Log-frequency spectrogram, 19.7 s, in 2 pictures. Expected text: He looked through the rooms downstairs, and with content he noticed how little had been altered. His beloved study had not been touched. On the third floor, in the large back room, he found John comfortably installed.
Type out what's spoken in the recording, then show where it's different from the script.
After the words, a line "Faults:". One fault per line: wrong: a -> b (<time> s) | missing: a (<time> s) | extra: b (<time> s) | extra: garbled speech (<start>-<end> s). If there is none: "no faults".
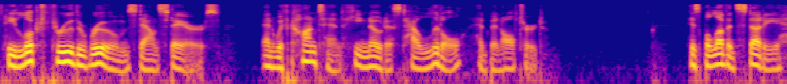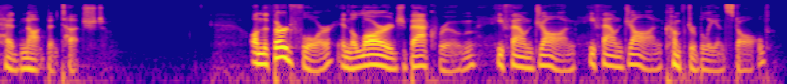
He looked through the rooms downstairs, and with content he noticed how little had been altered. His beloved study had not been touched. On the third floor, in the large back room, he found John he found John comfortably installed.
Faults:
extra: he found John (17.1 s)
